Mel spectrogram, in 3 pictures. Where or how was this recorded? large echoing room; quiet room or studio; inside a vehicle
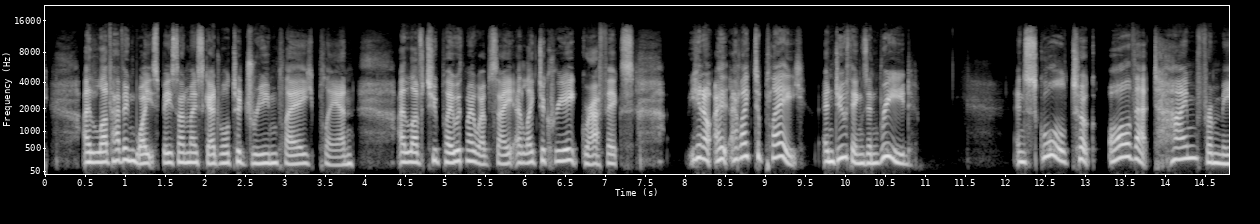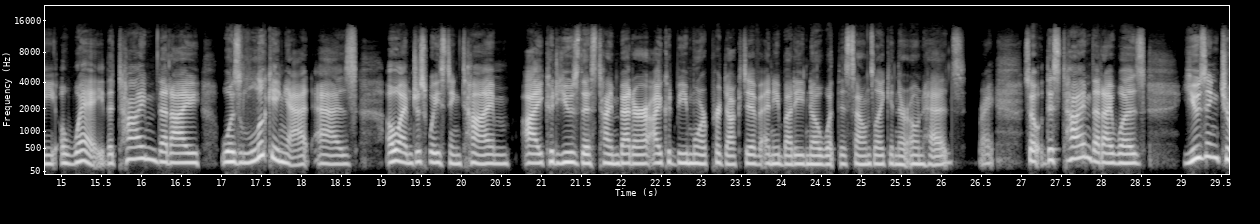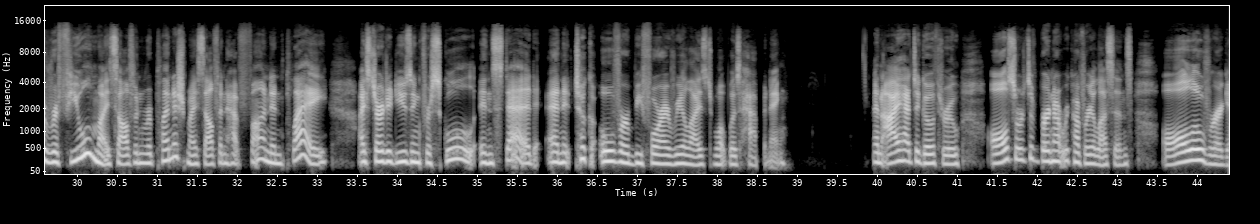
quiet room or studio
